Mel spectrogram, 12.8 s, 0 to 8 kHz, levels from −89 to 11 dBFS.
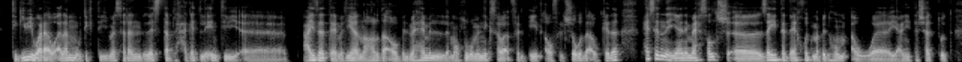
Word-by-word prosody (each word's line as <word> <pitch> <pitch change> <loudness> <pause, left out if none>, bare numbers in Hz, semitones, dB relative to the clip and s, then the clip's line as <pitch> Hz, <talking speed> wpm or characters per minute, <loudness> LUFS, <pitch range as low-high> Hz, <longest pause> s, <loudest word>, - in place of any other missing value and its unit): تجيبي 110 +6 +3
ورقة 105 -1 +6
وقلم 105 +1 +2
وتكتبي 95 +1 -6
مثلًا 100 -1 -1
ليستة - - 0
بالحاجات - - -7
اللي - - 0
أنتِ 100 0 -1 0.2
آآ 75 -1 -8 0.2
عايزة 115 -1 +4
تعمليها 100 0 +1
النهارده 95 +4 -1
أو 85 0 -1
بالمهام 95 +6 0
اللي 90 -7 +2
مطلوبة 85 +5 -1
منِّك 100 +2 +2
سواء - - -1
في - - -16
البيت 95 +1 -4
أو 80 - -2
في - - -13
الشُغل 100 +1 -1
أو 75 - -3
كده 120 +10 0 0.3
بحيث 170 +2 0
إن 160 -4 +5
يعني 110 0 +4
ما 110 -1 +4
يحصلش 130 +4 -2
آآ 90 -1 +3
زي 115 +6 +4
تَداخُل 110 -1 0
ما 90 - +2
بينهم 95 +1 -1
أو 80 +1 -2
يعني 80 +1 -2
تشتُّت 95 -1 -6
95 Hz, 180 wpm, -21 LUFS, 85-105 Hz, 0.3 s, ورقة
